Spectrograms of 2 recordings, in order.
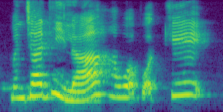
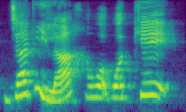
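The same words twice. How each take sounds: First: Menjadilah awak buat kek, higher lift on menjadilah; correct intonation. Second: Jadilah awak buat kek, stress on jadilah; correct intonation. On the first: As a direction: praise the cake with a lift on Menjadilah. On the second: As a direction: praise the cake with a lift on jadilah. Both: Shown as a demonstration. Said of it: "the correct intonation".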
